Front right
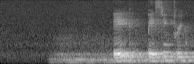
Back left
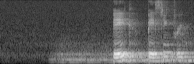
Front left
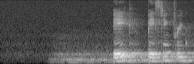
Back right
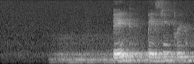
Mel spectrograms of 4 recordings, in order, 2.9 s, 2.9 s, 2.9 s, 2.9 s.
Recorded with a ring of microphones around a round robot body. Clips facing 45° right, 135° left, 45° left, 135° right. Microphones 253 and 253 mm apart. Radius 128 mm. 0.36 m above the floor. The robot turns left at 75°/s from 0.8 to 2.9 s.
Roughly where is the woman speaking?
Left.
